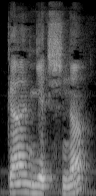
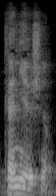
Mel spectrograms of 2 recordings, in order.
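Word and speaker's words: конечно: Alors canjna au fait c'est canetna mais ça se prononce comme kanjna.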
